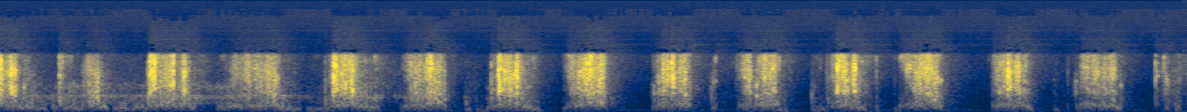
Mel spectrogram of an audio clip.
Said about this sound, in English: Who's chewing? Who is chewing?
